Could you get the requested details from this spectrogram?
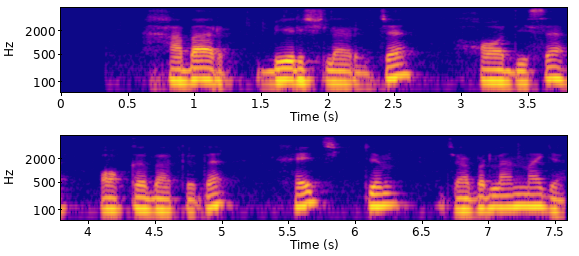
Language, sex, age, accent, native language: Uzbek, male, 18-24, Toshkent viloyati, Uzbek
